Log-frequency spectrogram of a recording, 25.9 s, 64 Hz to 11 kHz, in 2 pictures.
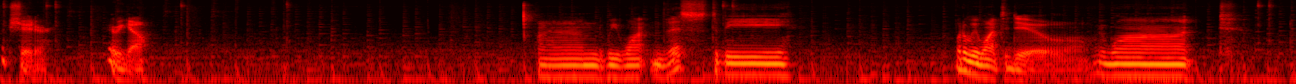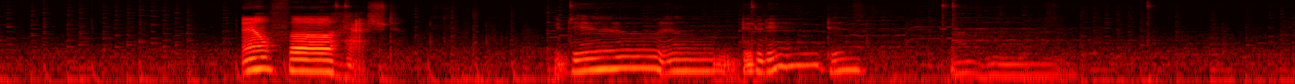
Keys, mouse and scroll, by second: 1.9-3.0 drag, 7.2 click, 11.2-12.6 scroll down 2, 12.6-16.6 drag, 12.6-16.6 scroll down 7, 18.7-20.5 drag, 22.5-25.9 drag.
